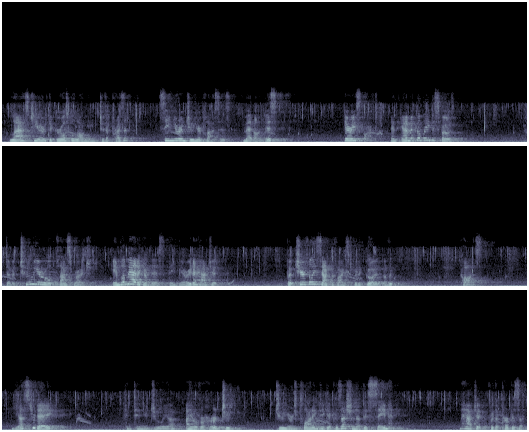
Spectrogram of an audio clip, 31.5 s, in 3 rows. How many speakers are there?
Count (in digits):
1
